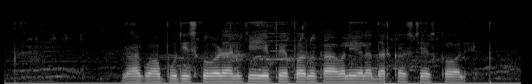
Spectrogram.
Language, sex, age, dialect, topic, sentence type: Telugu, male, 18-24, Telangana, banking, question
